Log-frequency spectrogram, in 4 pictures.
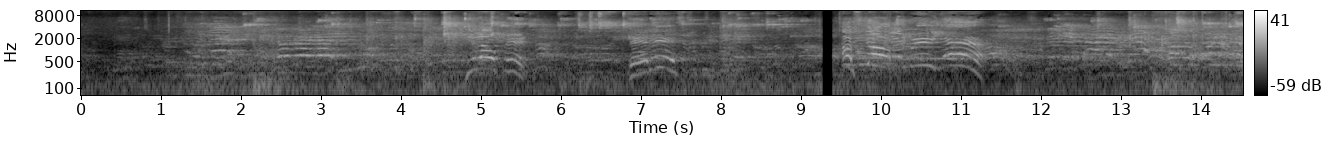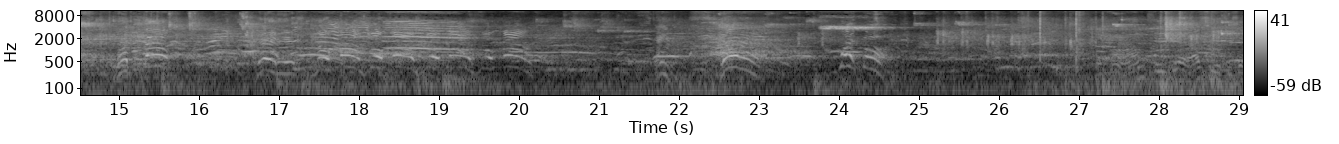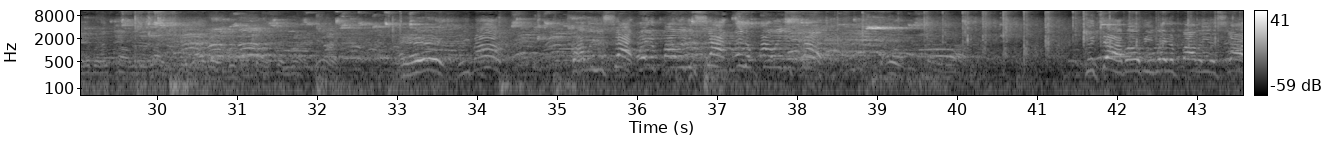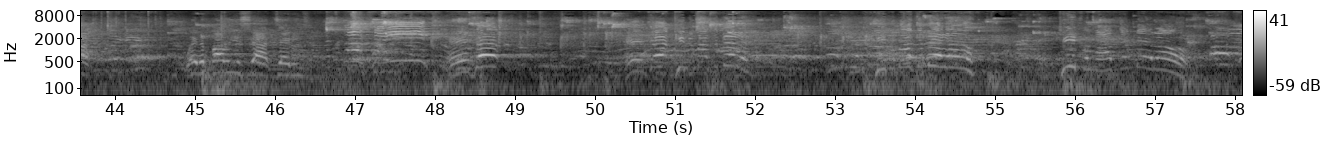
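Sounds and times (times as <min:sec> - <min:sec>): sneaker squeaks: 0:00.8 - 0:09.3, 0:11.5 - 0:25.8, 0:27.2 - 0:39.8, 0:44.6 - 0:58.0.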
